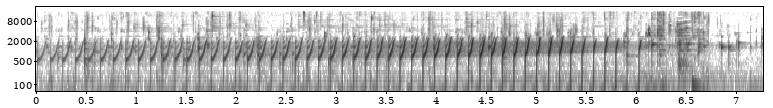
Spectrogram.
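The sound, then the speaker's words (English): Air bubbles out through a funnel as homemade plum wine pours into a bottle: a rapid, steady train of many glugging pops grows louder and climbs in pitch, then gives way to a few irregular gurgles and splashes. “When the wine passes through the funnel and into the bottle, air escapes, creating this little bubbly crescendo.”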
